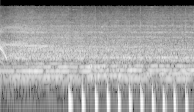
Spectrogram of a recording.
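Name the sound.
audience screaming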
